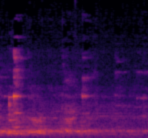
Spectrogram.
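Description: A few light clinks of glassware and dishes over a low murmur of voices, typical of a dinner reception, from a film soundtrack.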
